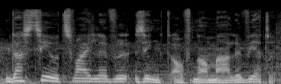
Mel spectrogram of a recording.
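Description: A male narrator delivers scripted documentary voice-over at a middle pitch. Music plays clearly behind his voice throughout. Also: expressive, normal speed.

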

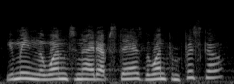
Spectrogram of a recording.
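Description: An actress playing a worldly, hard-boiled con artist, secretly lovelorn, in the style of 1940s radio drama. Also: female voice, a little high, fast talker, natural voice. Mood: guarded, brisk. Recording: muffled 1940s radio broadcast.

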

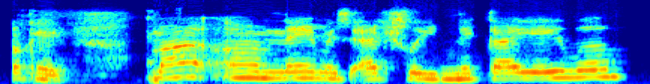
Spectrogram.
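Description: A woman's voice: on the high side, moderate pace. A woman student from North Carolina, introducing herself unsure and hesitant. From North Carolina, USA. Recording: muffled video call audio.

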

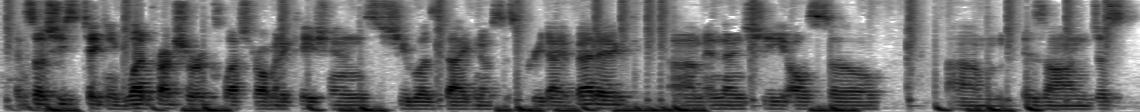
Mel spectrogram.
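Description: Deep-voiced American man in an echoey room. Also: level tone, moderate pace. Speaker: video host and health business owner. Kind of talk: casual personal storytelling. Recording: roomy echo with music behind.

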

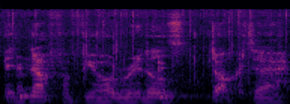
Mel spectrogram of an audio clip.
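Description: An actor in an audio drama playing a hostile, suspicious captor who is contemptuous and threatening. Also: male voice, mid-range voice, flat delivery, moderate pace, pushed and bright, a little hiss or hum, lightly acted. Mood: cold suspicion. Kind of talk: fan audio drama acting.

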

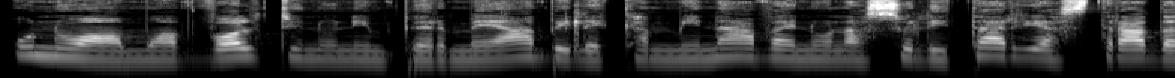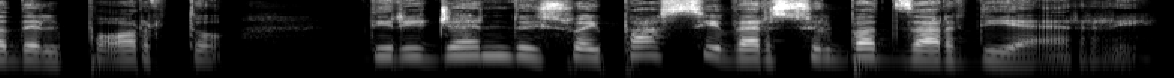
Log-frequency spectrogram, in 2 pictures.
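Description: A woman's voice: lowish voice, fairly even intonation, brisk, darkish tone, no echo. Woman narrating a storybook, dry close sound. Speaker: audiobook narrator.

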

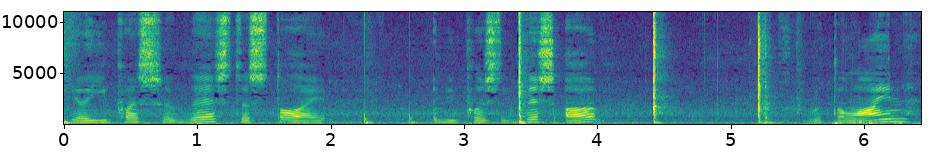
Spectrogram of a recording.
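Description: A young girl filming a casual phone vlog, rambling and apologizing to her viewers as she shows off a toy car in a garage. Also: medium pitch. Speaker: vlogger showing a toy ride-on car. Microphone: handheld phone held close. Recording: loud background noise.

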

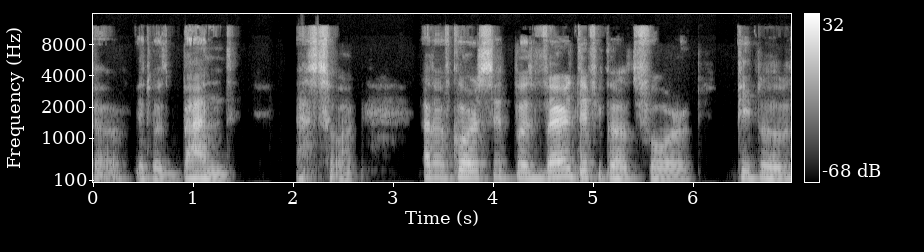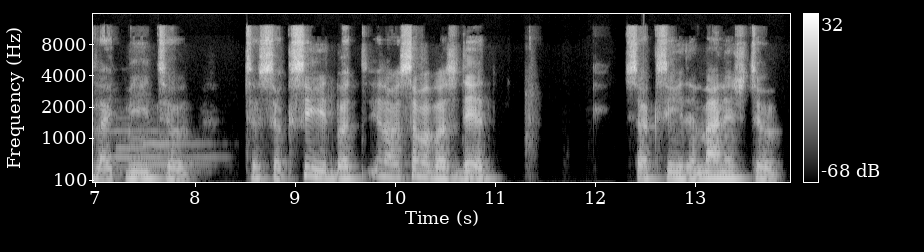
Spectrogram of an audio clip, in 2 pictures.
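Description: Slow-spoken older Guyanese man. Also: mid-range voice, darkish tone. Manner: slow, thoughtful, with frequent pauses and repeated words. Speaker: linguist guest. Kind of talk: video call interview. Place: home room indoors. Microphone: video call webcam.

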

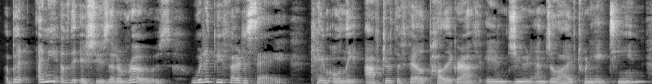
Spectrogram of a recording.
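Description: A woman's voice: low voice, moderate pace, few pauses, darkish tone, roomy sound, lightly acted. A woman reading the part of a defense attorney cross-examining a witness, probing with frequent fillers. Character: persistent female defense lawyer. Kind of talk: amateur readers theater reading of a court transcript.

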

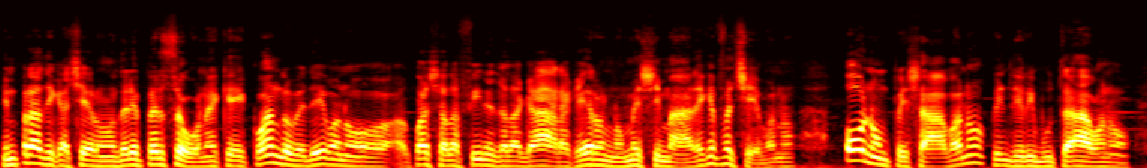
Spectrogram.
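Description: A man's voice: mid-range voice, expressive, normal speed, no echo. A middle-aged man, the event organizer, explaining at length in an outdoor interview with frequent restarts. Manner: hesitant, restarts often, storytelling. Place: outdoor park by a car park.

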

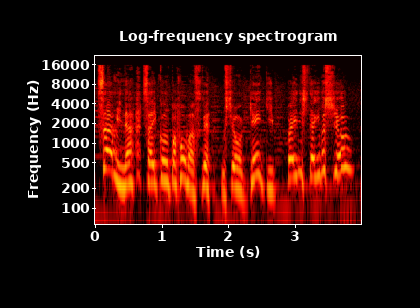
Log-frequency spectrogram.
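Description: A man's voice: very high-pitched, very animated, racing, darkish tone, soft background music, voice pushed up, exaggerated voice. A man voicing a flamboyant, motherly game entertainer with feminine wording and confident reassurance. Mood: upbeat.

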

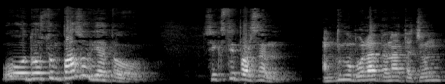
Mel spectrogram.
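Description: High-pitched carefree young student played by a man. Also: expressive, brisk, fairly bright tone, distant mic. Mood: boastful. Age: 20s. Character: carefree, boastful young male student roommate. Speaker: actor in an amateur short film. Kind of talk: amateur comedy skit dialogue. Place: bare indoor rooms. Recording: roomy, distinctly noisy amateur camera audio.

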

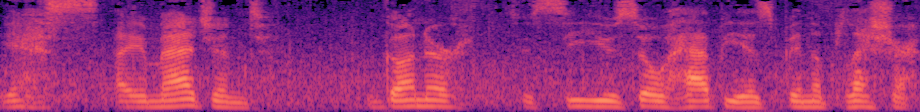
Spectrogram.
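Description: An actress playing a steady, commanding female Viking chieftain in a video game, speaking in a measured, stately way. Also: deep voice, noisy background, natural voice. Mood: warm, amused. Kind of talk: dramatic video game acting.

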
